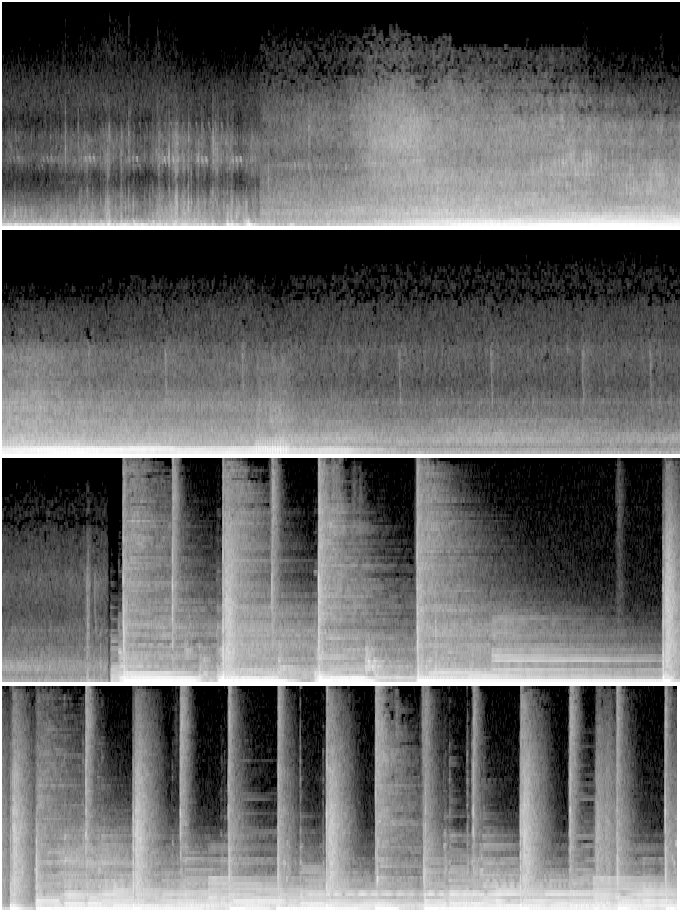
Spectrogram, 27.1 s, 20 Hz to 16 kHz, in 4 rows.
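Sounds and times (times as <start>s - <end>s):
wind rumbling on microphone: 0.0s - 2.6s
vehicle driving past: 2.6s - 12.3s.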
